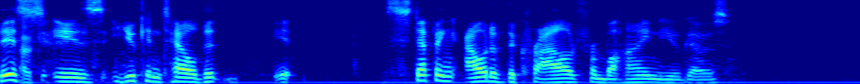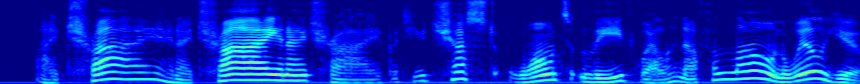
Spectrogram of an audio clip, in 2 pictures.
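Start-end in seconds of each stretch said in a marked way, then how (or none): 6.7-12.9 slow, drawn-out succubus voice. Stepping out of the crowd behind the group, the succubus confronts them; Malathia's succubus voice. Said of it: "a, a succubus, / a, a succubus, more or less. She's moderately clothed, / She turns".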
